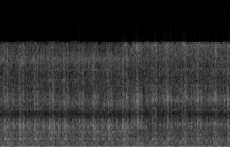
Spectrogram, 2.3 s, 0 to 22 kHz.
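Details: Mitsubishi Colt 120SS engine, previously hard to start with lost ignition current, after checking delco (distributor) cables; manifold vacuum lines found unplugged. Low, even idle with steady rhythm, no misses or stumbles; settles and runs smoothly: normal idle after repair.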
